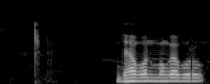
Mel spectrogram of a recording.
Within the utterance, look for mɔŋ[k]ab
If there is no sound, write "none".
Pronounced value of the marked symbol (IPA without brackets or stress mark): ɡ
